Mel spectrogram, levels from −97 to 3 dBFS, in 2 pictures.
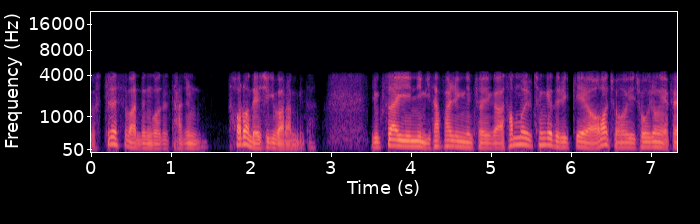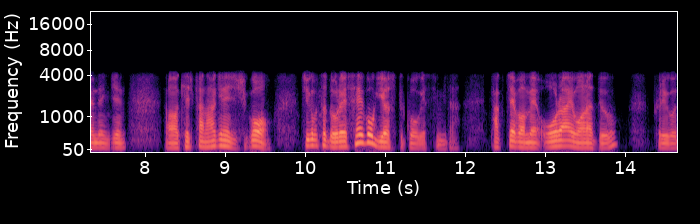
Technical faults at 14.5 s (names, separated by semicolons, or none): Opus voice compression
